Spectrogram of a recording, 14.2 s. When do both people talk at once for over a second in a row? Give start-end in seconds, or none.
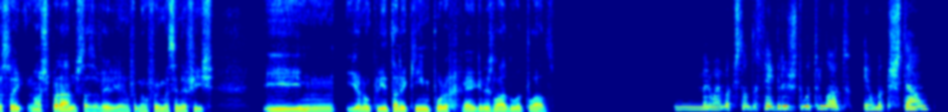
none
